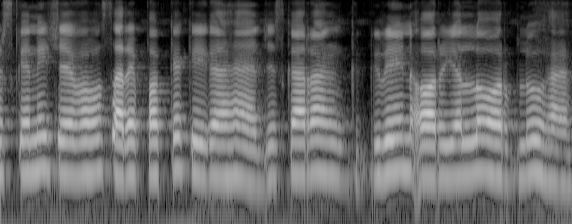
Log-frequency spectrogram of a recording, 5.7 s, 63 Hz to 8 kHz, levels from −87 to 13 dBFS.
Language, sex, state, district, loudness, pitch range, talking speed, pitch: Hindi, male, Jharkhand, Garhwa, -18 LUFS, 175-190 Hz, 165 wpm, 180 Hz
